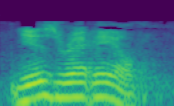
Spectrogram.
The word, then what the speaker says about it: Jezreel: Now the word Jezreel is interesting. It's number 3157, and it's pronounced Yisrael, and means Elohim will sow, meaning to disseminate, to plant, to fructify, to bear and conceive seed, as set with a sower.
